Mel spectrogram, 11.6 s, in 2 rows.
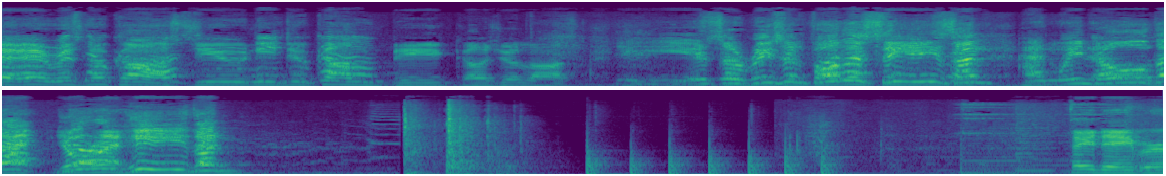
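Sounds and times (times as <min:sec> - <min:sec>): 
speech: 0:00.1 - 0:07.1, 0:11.2 - 0:11.6
knocking on a garage door: 0:07.8 - 0:10.1.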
